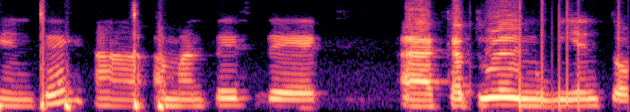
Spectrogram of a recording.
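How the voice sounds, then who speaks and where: A woman talks with ordinary pitch variation while noticeable background noise carries on behind her. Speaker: regional business manager. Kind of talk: workshop presentation. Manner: halting, with fillers. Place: home room. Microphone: video call.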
